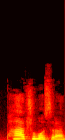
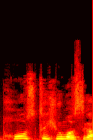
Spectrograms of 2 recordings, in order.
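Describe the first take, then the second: First: The middle is said as a 'ch' sound. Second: The middle is said as 'st' then 'h'. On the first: The speaker calls it right. "파추머스라는 단어인데요" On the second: The speaker calls it wrong. "이 발음이 포스트 휴머스가 아니고"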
